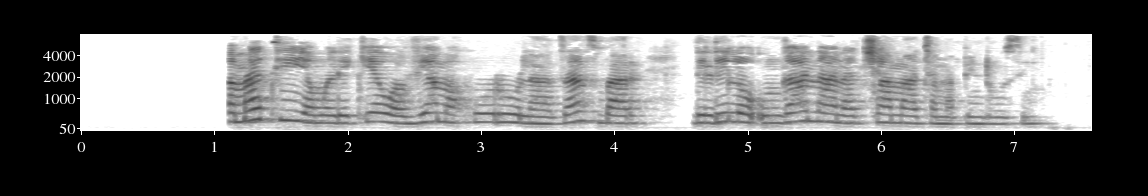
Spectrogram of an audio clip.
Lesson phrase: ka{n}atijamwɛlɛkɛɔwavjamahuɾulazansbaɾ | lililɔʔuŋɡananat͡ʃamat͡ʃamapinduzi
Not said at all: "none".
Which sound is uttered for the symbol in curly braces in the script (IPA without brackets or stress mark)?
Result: m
